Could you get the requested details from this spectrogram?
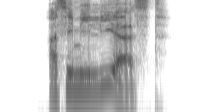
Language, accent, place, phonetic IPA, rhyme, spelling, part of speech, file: German, Germany, Berlin, [asimiˈliːɐ̯st], -iːɐ̯st, assimilierst, verb, De-assimilierst.ogg
- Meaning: second-person singular present of assimilieren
